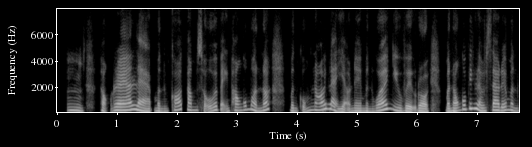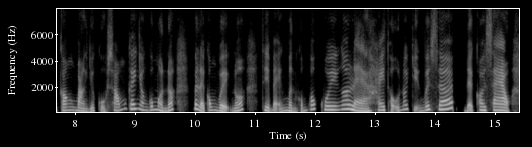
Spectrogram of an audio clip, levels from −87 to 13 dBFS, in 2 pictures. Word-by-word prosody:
Ừm. 240 -3 -4 0.3
Thật 215 -4 -2
ra 245 +1 +4
á 270 - +5
là 230 -12 +3
mình 190 -2 -5
có 265 +9 -1
tâm 255 -3 -2
sự - - -5
với 265 - +2
bạn 185 - -5
thân 235 +2 -3
của 280 - -4
mình 255 -10 -1
á, 265 +5 +2 0.3
mình 205 -3 -3
cũng 190 +7 -7
nói 270 +4 +1
là 350 - +1
dạo 175 -2 -2
này 195 +1 -2
mình 190 -1 -4
quá 235 - +4
nhiều 275 - -2
việc 185 -4 +3
rồi, 190 -4 +4 0.3
mình 190 +1 0
hổng 200 +2 +2
có 315 - +1
biết 375 - +2
làm 320 - +3
sao 250 +3 +2
để 240 +1 +1
mình 250 -6 -4
cân 235 +3 -2
bằng 190 -6 0
giữa 200 - -1
cuộc 180 -3 -7
sống 295 +10 -3
cá 345 -1 +4
nhân 285 -8 -4
của 270 - -1
mình 245 -9 0
á, 250 +4 +3 0.3
với 345 -2 +4
lại 195 - +5
công 245 +1 -4
việc 205 -3 +4
nữa. 235 +8 0 0.3
Thì 240 -5 +1
bạn 205 +2 -4
mình 205 -4 -1
cũng 190 +5 -8
có 315 +6 -1
khuyên 280 -1 +1
á 335 +1 +3
là 210 -10 +5
hay 250 +7 -1
thử - - -3
nói 315 +2 -4
chuyện 210 -10 -10
với 285 +3 +2
sếp 325 +6 +4
để - - 0
coi 255 -1 0
sao, 240 -4 +3
240 Hz, 255 wpm, -23 LUFS, 200-275 Hz, 0.3 s, á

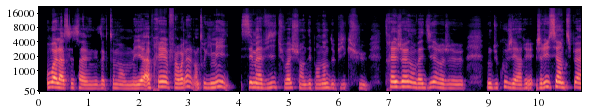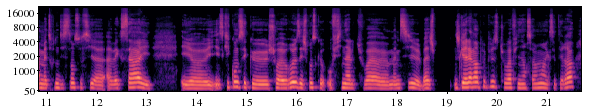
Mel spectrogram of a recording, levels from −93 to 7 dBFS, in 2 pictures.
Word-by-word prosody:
voilà, 210 -3 +8
c'est 185 +2 -6
ça, 180 -2 -1
exactement, 170 +1 -6
mais 165 +2 +1
après, 235 +7 +5
enfin 210 -2 -3
voilà, 230 +5 +1
entre 190 +3 -6
guillemets 210 +5 +2
i - - -10 0.3
«c'est 225 -1 +1
ma 205 -2 +3
vie», 205 +4 -6
tu 215 - -17
vois? 195 0 +1
Je 205 - -5
suis 195 -2 -8
indépendante 180 +3 -3
depuis 180 0 -10
que - - -20
je - - -12
suis 175 -2 -10 0.3
très 240 0 +6
jeune, 245 +1 +5
on 220 -2 +2
va 195 0 +1
dire, 220 +4 -1
heu, 195 -1 0
je 175 -1 -6 0.4
donc, 200 -1 -1
du 195 - -7
coup, 240 +4 -5
j'ai 195 -3 0
arrê 180 +2 -3
j'ai 195 +3 -2
réussi 230 +2 +3
un 225 -2 +6
petit 215 0 -8
peu 225 +1 -1
à 205 - +1
mettre 185 0 -4
une 200 - 0
distance 205 +3 -5
aussi 200 +1 -4
a 165 -3 -3
avec 175 +1 -5
ça, 215 +4 +3
et 170 -3 -3 0.6
et 170 0 -1
heu, 160 -1 0
et 165 +2 -2
ce 175 - -8
qui 210 +2 -8
compte, 240 +2 +2
c'est 215 0 -2
que 180 -4 0
je 170 - -8
sois 185 0 +2
heureuse! 215 +4 +5
Et - - +4
je 185 0 -7
pense 210 +1 -1
qu'au 200 -3 -6
final, 190 0 -2
tu 185 - -22
vois? 180 -1 0
Heu, 160 -1 -3
même 175 +2 -4
si, 200 +3 -1
heu, 170 - 0
bah, 175 +5 0
j 180 0 -7 0.4
je 185 0 -6
galère 220 +1 +5
un 230 - +3
peu 240 +3 -9
plus, 240 +1 -6
tu 240 - -20
vois? 200 0 +1
Financièrement 190 0 -4
et 185 - -6
cetera. 195 +6 -2
195 Hz, 230 wpm, -23 LUFS, 180-215 Hz, 0.6 s, voilà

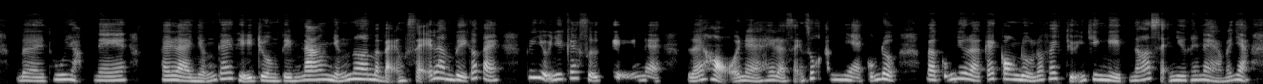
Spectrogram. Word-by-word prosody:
về 170 -2 -2
thu 225 +3 0
nhập 220 -2 0
nè, 190 +1 -1 0.3
hay 205 -1 +1
là 190 -4 +4
những 155 +3 -2
cái 265 +3 0
thị 155 +2 +2
trường 165 -3 +1
tiềm 165 +1 0
năng, 210 +1 +5
những 180 +4 +1
nơi 245 -1 +4
mà 215 -3 +2
bạn 165 - 0
sẽ - - 0
làm 275 -5 +3
việc 200 -6 +2
á - - +2
bạn, 190 - +3 0.3
ví 320 -1 +3
dụ - - +4
như 230 +3 +1
các 290 +1 -2
sự 175 +1 -1
kiện 185 +4 -3
nè, - - -4 0.2
lễ 165 +1 +1
hội 160 - +3
nè, 170 -5 0
hay 200 - -1
là 185 - 0
sản 160 +2 -8
xuất 280 +9 -2
âm 220 -4 -3
nhạc 185 -7 -1
cũng 215 +7 -1
được, 225 -6 +3 0.3
và 220 - +3
cũng 210 +5 -1
như 265 0 +2
là 210 -6 +3
cái 230 +7 -1
con 245 -3 +4
đường 195 -5 +3
nó 200 - -1
phát 270 +3 -1
chuyển 190 - -2
chuyên 220 -1 +1
nghiệp 165 -7 +1
nó 195 +8 -1
sẽ 265 - -4
như 195 +1 +1
thế 205 +1 -2
nào 190 -10 -2
đó 160 - -5
nha, 210 -1 0
200 Hz, 275 wpm, -21 LUFS, 175-225 Hz, 0.3 s, năng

